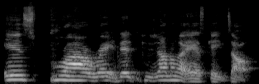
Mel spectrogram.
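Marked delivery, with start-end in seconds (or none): 0.0-1.2 "Inspiration" drawn out slowly, sounded out; mock thick tongue. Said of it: "sounding it out in thick tongue".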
